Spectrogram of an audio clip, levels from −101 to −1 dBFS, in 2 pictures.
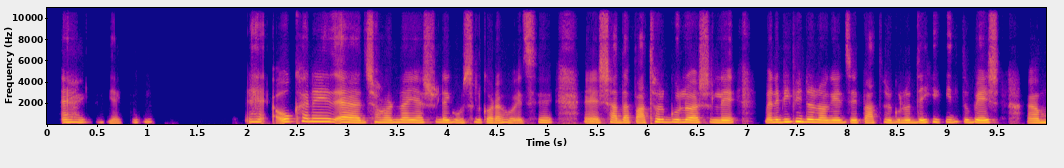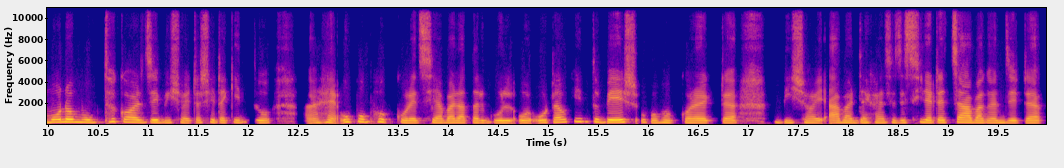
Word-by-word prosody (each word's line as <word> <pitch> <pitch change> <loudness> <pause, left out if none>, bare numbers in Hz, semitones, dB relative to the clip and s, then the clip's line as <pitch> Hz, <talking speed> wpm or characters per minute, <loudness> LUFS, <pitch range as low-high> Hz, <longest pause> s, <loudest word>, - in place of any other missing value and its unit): একদমই, 215 -2 -4
একদমই। 215 +4 -13 1.0
হ্যাঁ, 250 - -2 0.2
ওখানে 280 +1 -1 0.3
আ - - +5 0.2
ঝরনায় 215 -1 0
আসলে 215 0 -4
গোসল 205 +2 -5
করা 190 -2 0
হয়েছে। 190 - -6 0.5
এ - - -2 0.2
সাদা 205 -1 0
পাথরগুলো 225 -1 0
আসলে 205 -1 0 0.4
মানে 215 - +2
বিভিন্ন 245 0 +5
রঙের 205 0 +2
যে 205 - +3
পাথরগুলো 200 +1 -1
দেখে 220 +4 +3
কিন্তু, 220 +1 -4
বেশ 210 +1 +4 0.4
আ - - 0 0.2
মনোমুগ্ধকর 230 0 +4
যে 210 - +6
বিষয়টা, 195 -1 -4
সেটা 205 -2 -1
কিন্তু 200 0 -4 0.5
আ - - -6
হ্যাঁ, 200 -3 0
উপভোগ 245 -1 0
করেছি। 180 -2 -1
আবার 190 0 0
রাতার 185 0 -2
গুল, 180 -1 +4 0.2
ও - - +4 0.2
ওটাও 215 +3 +1
কিন্তু 260 -3 -2
বেশ 215 +2 +8 0.2
উপভোগ 195 -1 -2
করার 185 -2 +2
একটা 180 +1 -3 0.6
বিষয়। 190 0 -3 0.2
আবার 195 0 +1
দেখা 195 0 -3
গেছে 195 +2 -6
যে, 195 - -1
সিলেটের 205 -2 +1
চা 215 - +4
বাগান 195 -1 0
যেটা, 180 +1 0
205 Hz, 155 wpm, -22 LUFS, 195-225 Hz, 1.0 s, বেশ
